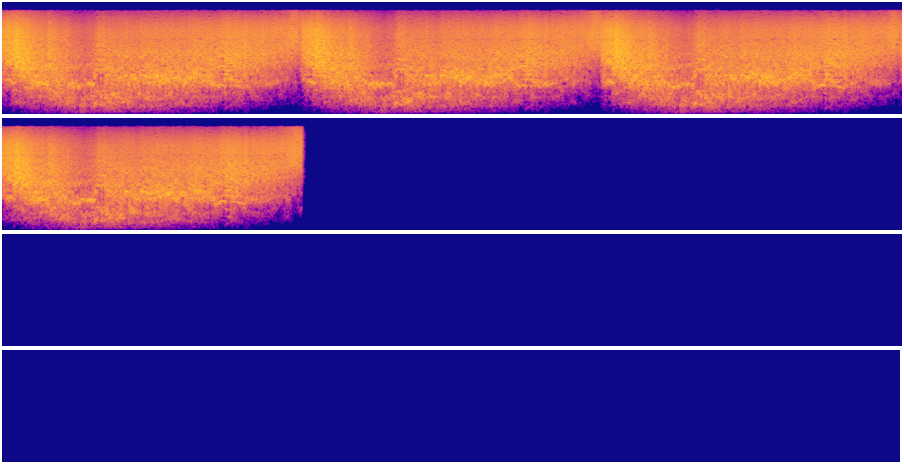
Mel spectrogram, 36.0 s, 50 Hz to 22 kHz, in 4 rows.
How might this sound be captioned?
jovica flowerLoop-80 bassline high
atmos, remix, sphere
